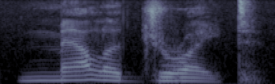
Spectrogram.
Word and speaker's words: maladroit: The third word is maladroit. There's nothing French about that pronunciation at all. That's very American. We say oit at the end as if we're saying the name of the city, Detroit.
